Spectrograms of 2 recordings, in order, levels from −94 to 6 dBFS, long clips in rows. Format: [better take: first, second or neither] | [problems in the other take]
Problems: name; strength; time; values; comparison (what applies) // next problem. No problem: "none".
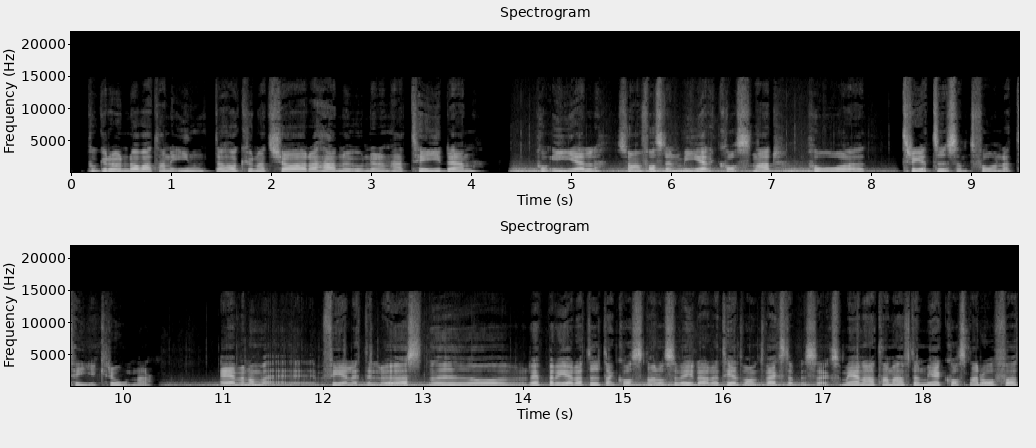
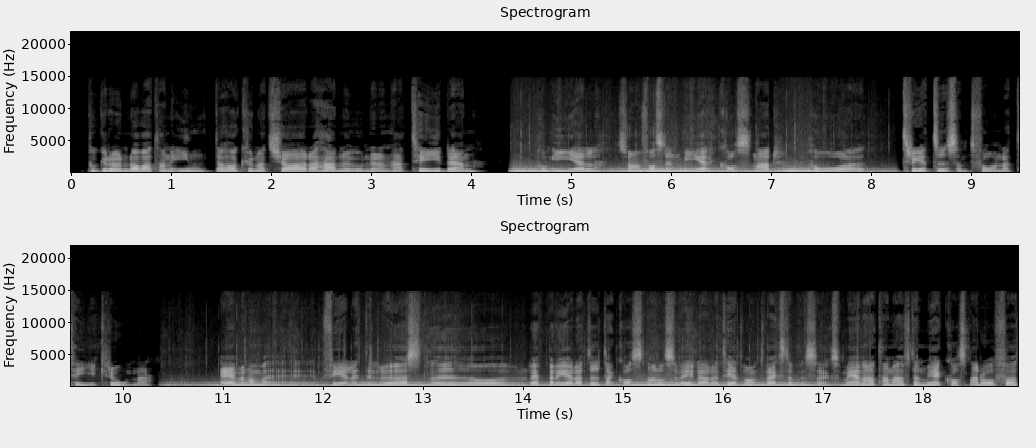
first | wind noise on the microphone; heavy; from 4.5 to 8.5 s and from 10 to 17 s; 8 dB below the speech; occasional gusts in the first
